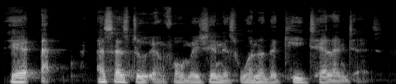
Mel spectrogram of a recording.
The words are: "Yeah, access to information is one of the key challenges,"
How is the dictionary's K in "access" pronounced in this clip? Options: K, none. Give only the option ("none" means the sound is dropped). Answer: none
